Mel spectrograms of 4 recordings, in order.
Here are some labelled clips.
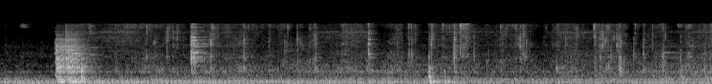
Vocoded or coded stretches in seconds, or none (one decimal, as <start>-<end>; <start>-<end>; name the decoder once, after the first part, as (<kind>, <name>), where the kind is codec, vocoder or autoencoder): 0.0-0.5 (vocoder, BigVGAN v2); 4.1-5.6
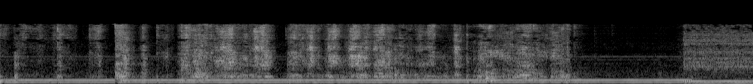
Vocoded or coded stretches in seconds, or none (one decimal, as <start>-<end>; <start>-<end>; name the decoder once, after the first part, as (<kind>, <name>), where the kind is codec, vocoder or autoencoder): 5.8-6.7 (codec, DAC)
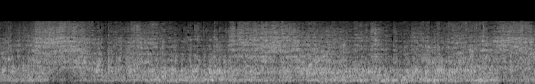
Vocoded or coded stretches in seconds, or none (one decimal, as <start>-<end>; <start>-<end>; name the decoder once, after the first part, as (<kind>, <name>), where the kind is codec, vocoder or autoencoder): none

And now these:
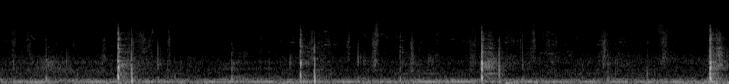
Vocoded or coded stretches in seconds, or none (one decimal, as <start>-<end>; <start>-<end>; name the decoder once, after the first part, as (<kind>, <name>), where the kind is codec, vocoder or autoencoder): 2.2-2.8 (codec, DAC)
